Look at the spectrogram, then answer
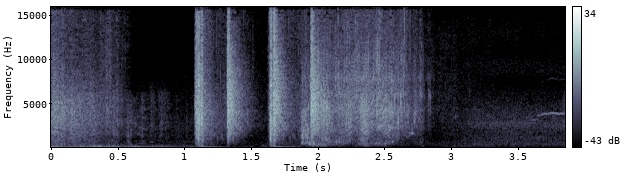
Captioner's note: tentacles slapping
